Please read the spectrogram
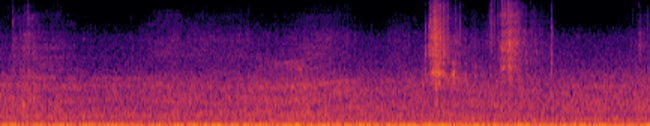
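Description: Two short footsteps crunching on gravel and dry leaves, about four and five seconds in, over a steady low rumble.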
